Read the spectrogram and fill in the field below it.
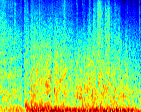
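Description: Heavy booming blasts from road demolition explosions in North Korea rumble loudly. A sharp thud hits about half a second in, then dense roaring detonation noise carries on with no voices.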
